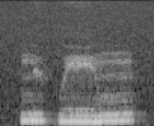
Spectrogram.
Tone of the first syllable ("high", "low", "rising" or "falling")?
high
